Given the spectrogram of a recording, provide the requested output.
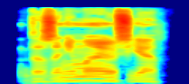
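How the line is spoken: Grumbling mutter. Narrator (Russian): пробурчал Петя

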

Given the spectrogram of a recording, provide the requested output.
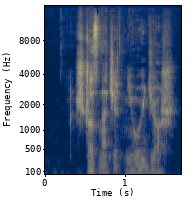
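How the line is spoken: Boss growling. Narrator (Russian): прорычал шеф

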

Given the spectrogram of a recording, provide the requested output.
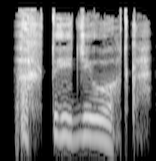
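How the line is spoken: Breathless exclamation. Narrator (Russian): выдохнул Норман

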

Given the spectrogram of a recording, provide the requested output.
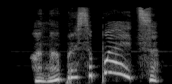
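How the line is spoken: Joyful. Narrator (Russian): радостно сказала Флора, увидев, что незнакомка приоткрыла глаза

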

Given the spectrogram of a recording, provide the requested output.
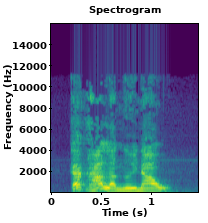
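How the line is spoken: Frantic shouted question. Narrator (Vietnamese): Thạch Mộng điên cuồng quát hỏi

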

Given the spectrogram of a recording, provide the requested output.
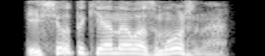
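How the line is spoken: Cheerful. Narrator (Russian): весело проговорил Картер

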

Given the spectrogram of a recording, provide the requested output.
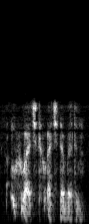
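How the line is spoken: Grumbling mutter. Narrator (Russian): буркнул Горман

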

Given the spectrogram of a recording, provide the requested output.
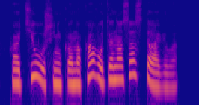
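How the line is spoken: Big man's mocking tone. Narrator (Russian): Продолжил насмешливо здоровяк

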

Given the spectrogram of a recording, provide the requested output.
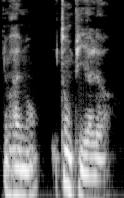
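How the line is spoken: Pained resignation. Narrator (French): reprit-il d'un ton de douloureuse résignation

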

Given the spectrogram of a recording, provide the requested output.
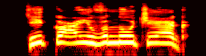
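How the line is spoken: Old man yelling. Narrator (Russian): заорал дед

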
